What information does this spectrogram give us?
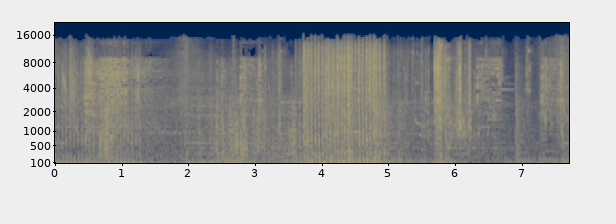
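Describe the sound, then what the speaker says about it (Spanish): Rapid bursts of video game gunfire, including an MG 42 machine gun, crackle continuously, loud and close, with repeated volleys and brief lulls between them. "Puedo escuchar más disparos."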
